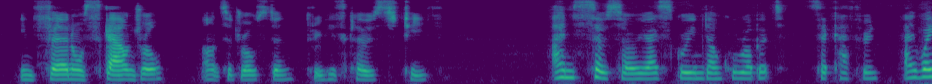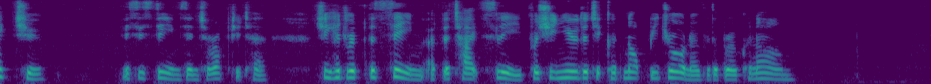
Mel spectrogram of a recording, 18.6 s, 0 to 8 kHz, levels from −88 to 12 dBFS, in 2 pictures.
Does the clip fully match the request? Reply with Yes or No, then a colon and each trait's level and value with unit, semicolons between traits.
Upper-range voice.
Yes: high, 195 Hz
